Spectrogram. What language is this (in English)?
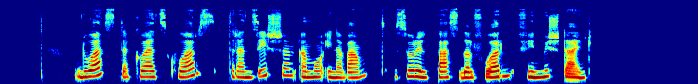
Romansh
